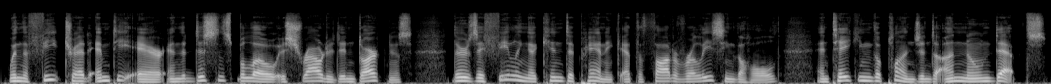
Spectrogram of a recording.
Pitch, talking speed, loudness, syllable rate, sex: 145 Hz, 200 wpm, -19 LUFS, 5.3 syllables/s, male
